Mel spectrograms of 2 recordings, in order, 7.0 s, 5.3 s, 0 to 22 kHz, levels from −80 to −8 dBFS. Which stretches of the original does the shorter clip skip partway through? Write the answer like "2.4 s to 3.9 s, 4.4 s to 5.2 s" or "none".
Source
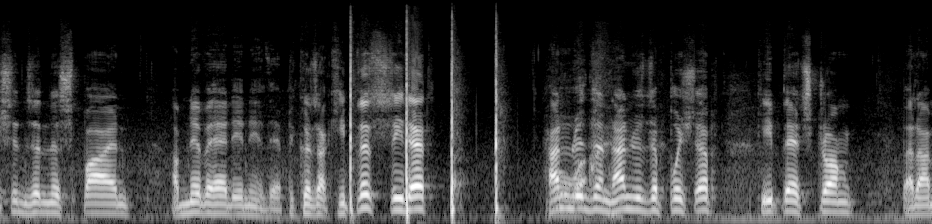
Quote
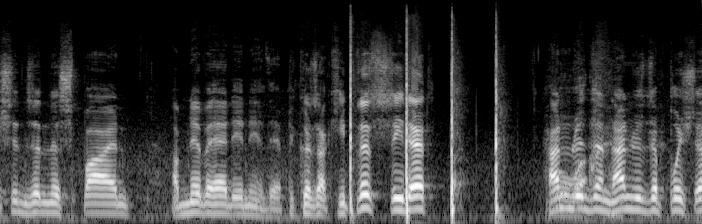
none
